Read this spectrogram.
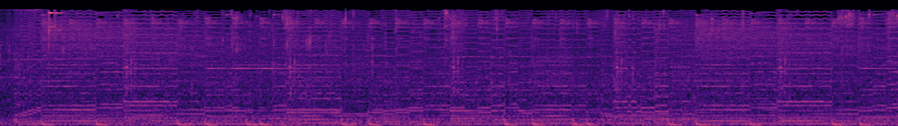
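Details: Steady instrumental music fills the whole stretch with sustained tones and a soft rhythmic pulse, and no animal voice is heard.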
